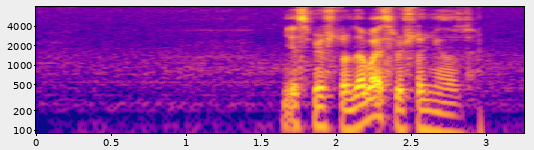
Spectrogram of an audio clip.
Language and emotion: Russian, neutral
